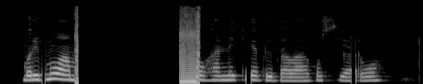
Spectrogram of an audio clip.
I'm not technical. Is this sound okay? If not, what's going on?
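No. There are two problems in this speech.

Gaps between stream segments occur at 0.42 s (about 33 ms), 1.45 s (about 11 ms), 2.46 s (about 53 ms, just before "thutha wa") and 3.51 s (about 45 ms, just after "thutha wa"). The audio arrives in one-second pieces, and their timing doesn't quite line up. The player fills each mismatch with silence, so you hear a sharp little hole about once a second. Nothing is actually cut out.

A cable pulled and plugged in runs from 0.75 s to 1.99 s. It begins with a pop as the connection breaks, and then the sound drops to near silence for about 1.2 seconds. As the plug goes back in, only its tip touches at first, which lets in a short burst of 50 Hz mains hum lasting about 0.17 seconds. A second pop follows when the sound comes back.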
